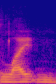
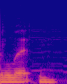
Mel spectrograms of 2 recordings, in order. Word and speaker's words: Lytton: That's how they say it in the commercial. I always said Lytton, but it's apparently Lytton.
